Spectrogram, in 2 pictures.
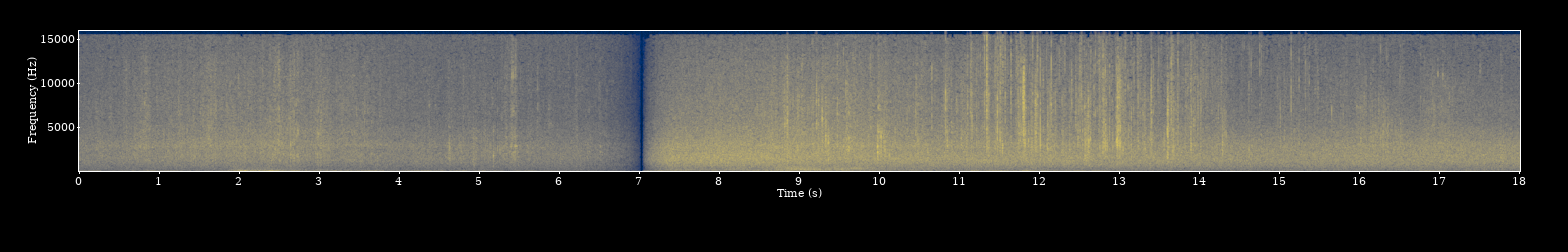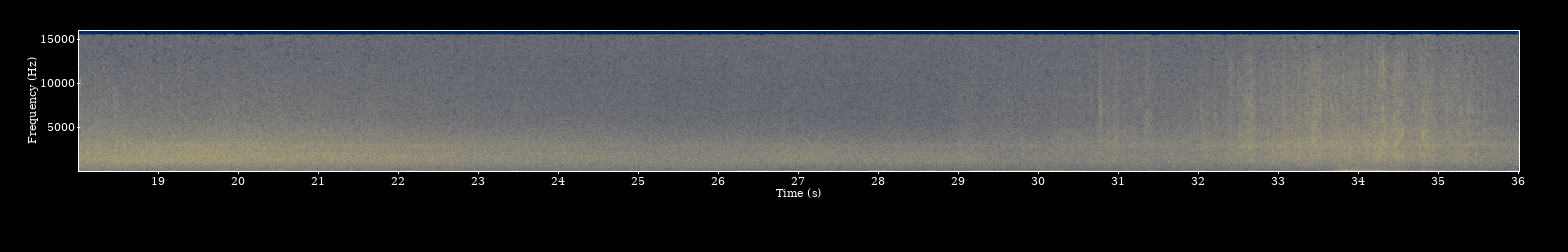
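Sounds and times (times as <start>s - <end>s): light crackles: 0.0s - 6.7s, 8.6s - 17.9s, 29.4s - 36.0s
steady rushing noise: 5.6s - 36.0s.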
